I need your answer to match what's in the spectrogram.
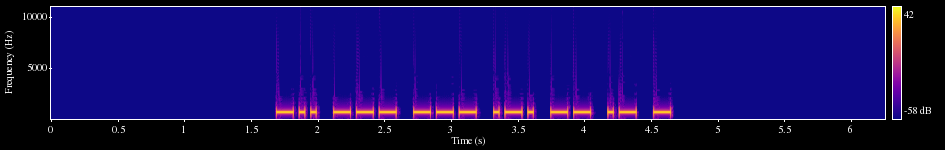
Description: Morse code, heard as a keyed tone, about 28 wpm, 690 Hz. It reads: DOORMAT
